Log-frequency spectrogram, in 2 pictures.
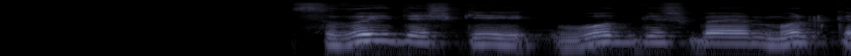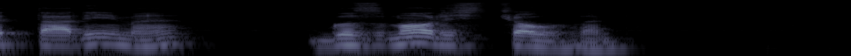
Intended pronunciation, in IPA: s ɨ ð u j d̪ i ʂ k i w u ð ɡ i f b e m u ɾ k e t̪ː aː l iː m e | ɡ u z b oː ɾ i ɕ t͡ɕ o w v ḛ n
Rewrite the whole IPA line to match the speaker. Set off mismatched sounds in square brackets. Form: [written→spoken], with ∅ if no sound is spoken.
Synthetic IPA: s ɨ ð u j d̪ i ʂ k i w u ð ɡ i [f→ʂ] b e m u [ɾ→l] k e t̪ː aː l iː m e | ɡ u z [b→m] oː ɾ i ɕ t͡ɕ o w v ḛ n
